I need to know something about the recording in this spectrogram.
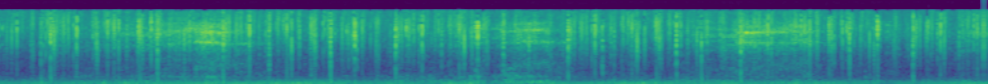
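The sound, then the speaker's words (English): A diamond ring scoring a glass window pane during a break-in: a steady, gritty scratching and crackling that runs unbroken for about ten seconds, with faint high squeaks and no voices. “Take my ring and use a diamond on that window pane.”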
